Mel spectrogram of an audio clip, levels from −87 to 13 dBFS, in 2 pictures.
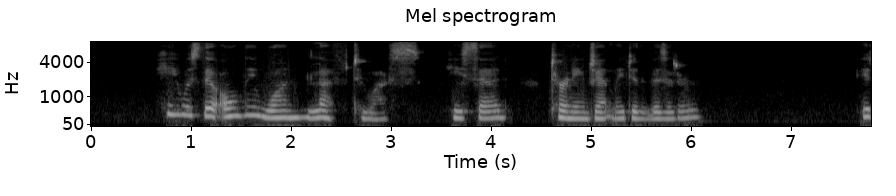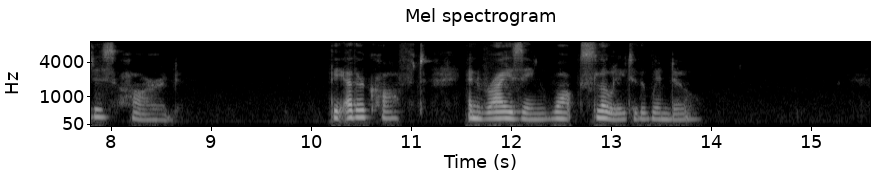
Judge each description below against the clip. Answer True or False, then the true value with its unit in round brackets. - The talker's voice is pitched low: False (195 Hz)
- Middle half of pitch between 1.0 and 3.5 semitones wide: True (2.8 semitones)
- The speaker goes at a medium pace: False (110 wpm)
